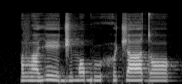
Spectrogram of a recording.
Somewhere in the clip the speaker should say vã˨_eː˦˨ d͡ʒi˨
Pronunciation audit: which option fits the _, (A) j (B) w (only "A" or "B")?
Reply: A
